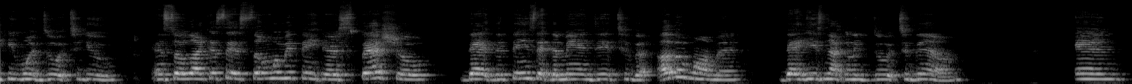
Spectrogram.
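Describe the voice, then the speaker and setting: An American woman giving candid dating advice in a monologue, speaking in a blunt, emphatic, admonishing way. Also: fairly high pitch. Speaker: relationship advice vlogger. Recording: roomy echo, distant microphone.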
